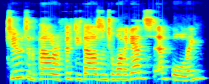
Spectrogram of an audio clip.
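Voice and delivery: put-on high, measured announcer-like girl; sensible girl's voice. A narrator's reading. Girl's voice calling out probability odds, sensible. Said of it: "said the voice".

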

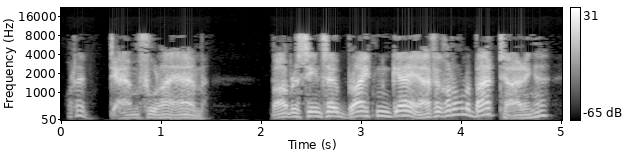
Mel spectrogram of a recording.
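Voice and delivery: self-reproach, rising in pitch as it goes; contrite. A narrator's reading. Man sorry he tired Barbara out, contrite. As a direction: kick yourself for your thoughtlessness. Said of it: "Boyd Carrington said contritely".

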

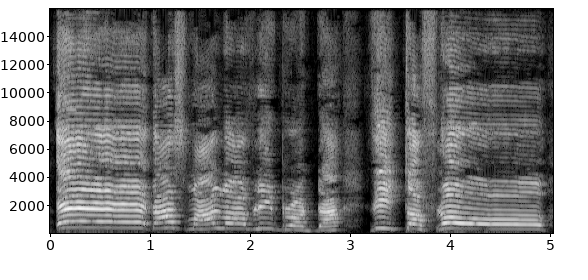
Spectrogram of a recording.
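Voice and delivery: high, loud call, with the name stretched out slowly; loud shout-out. Real, not acted. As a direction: hail your brother across the room, drawing out his name. Calling out to a brother.

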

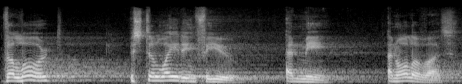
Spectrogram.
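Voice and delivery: ordinary talk

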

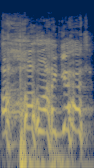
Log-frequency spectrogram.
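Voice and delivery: high, squeaky pleading through laughter; cracking up, begging; helpless laughter. Real, not acted. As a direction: laugh so hard the words come out in a squeal. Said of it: "I'm trying to hold back my laughter".

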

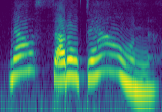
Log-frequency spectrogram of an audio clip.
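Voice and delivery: slow, high, sweet teacher coaxing. Acted. Miss Nelson gently asking her rowdy class, slow and sweet. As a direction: coax the class kindly. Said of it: "said Miss Nelson in a sweet voice".

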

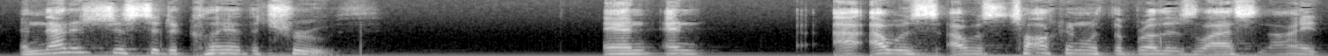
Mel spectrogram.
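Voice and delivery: normal talking voice

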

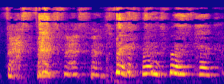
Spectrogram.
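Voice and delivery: high, loud rapid chant; fast and excited. Shown as a demonstration. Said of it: "Now do fast".

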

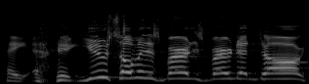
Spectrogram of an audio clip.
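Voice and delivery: loud high fed-up customer; exasperated complaint. Retold or imitated. Repeat complaint at store.

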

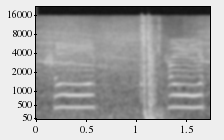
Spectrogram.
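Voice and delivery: high urgent call to fire; urgent cry. Real, not acted. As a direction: call it out high, urging a teammate. Urging teammate to shoot mid-fight.

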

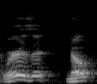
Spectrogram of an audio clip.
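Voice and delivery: loud, high cry of annoyance while searching; frustrated eyes voice. Pretend. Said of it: "being like".

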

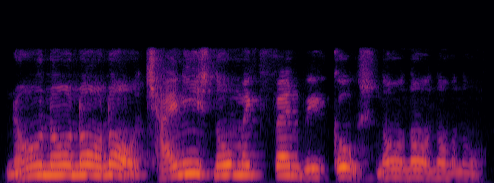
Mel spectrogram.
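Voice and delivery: high, loud string of protests; retold vehement objection, easing off at the end; emphatic refusal. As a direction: refuse outright, bursting in over the suggestion. Acting out his alarmed refusal.

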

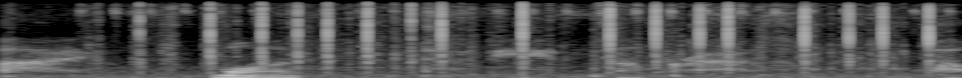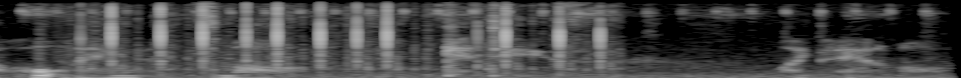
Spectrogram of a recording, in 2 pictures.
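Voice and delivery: secret, drawn-out whisper. Real, not acted. Player tells viewers the secret phrase while partner listens to music, whispering. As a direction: let the camera in on it in a hushed whisper.

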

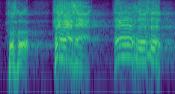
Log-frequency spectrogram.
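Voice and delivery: hammed-up fake laughing, slowing on the last; fake laughs. Shown as a demonstration. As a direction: belt out phony laughter to prove the point. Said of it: "Try to fake four laughs".

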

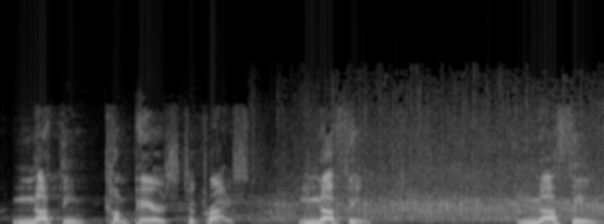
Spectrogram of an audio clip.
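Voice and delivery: slow, weighty nothing; emphatic repetition. Acted. Preacher insisting to the congregation, slow and weighty. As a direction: land each nothing hard.

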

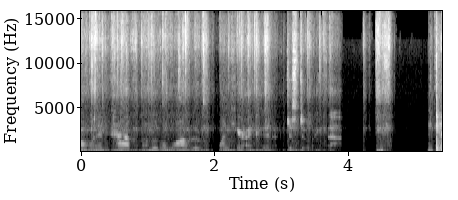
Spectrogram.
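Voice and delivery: soft slow whisper. Real, not acted. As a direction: hush it to a whisper. Quiet demo murmur.

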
